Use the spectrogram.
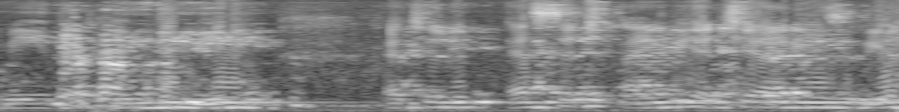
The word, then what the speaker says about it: Shivhar: Actually, SHIVHAR is real pronunciation, but because my father was in Air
